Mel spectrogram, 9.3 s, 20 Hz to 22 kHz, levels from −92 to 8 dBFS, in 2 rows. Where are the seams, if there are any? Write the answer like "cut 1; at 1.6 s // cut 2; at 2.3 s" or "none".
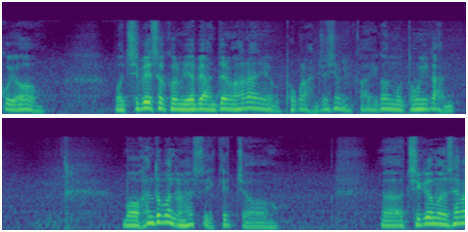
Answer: cut 1; at 4.5 s // cut 2; at 6.4 s

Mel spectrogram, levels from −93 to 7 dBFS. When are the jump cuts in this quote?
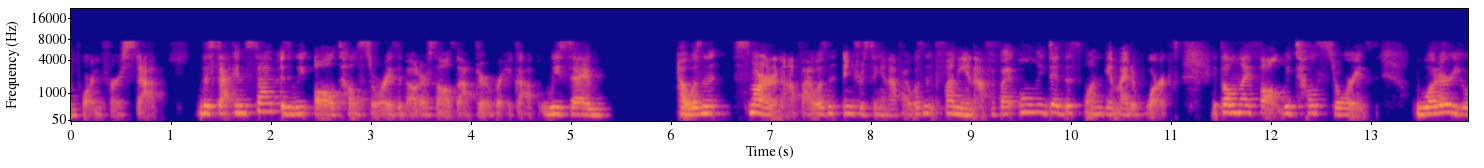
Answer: cut 1; at 10.3 s

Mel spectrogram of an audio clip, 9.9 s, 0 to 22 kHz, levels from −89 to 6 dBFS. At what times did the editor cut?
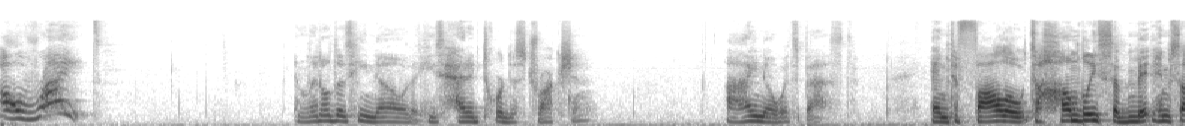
none

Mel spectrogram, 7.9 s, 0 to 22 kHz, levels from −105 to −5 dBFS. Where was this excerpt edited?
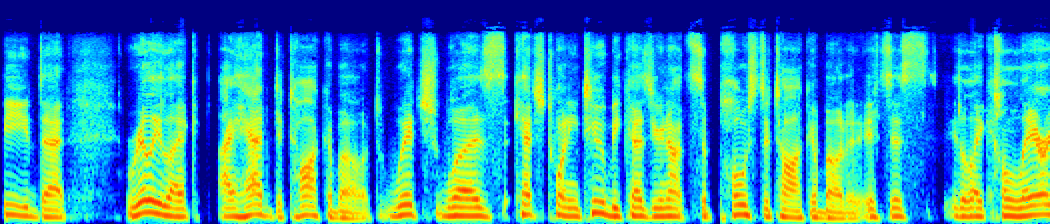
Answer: cut 1; at 3.8 s

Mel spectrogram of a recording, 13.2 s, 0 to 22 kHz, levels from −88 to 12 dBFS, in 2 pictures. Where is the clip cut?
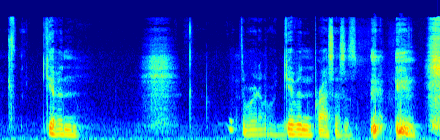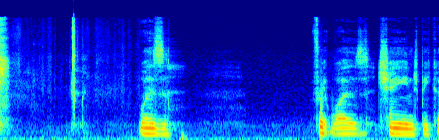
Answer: cut 1; at 3.6 s // cut 2; at 4.0 s // cut 3; at 4.7 s // cut 4; at 8.7 s // cut 5; at 11.5 s // cut 6; at 12.2 s

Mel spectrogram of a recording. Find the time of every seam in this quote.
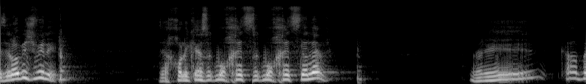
cut 1; at 2.5 s

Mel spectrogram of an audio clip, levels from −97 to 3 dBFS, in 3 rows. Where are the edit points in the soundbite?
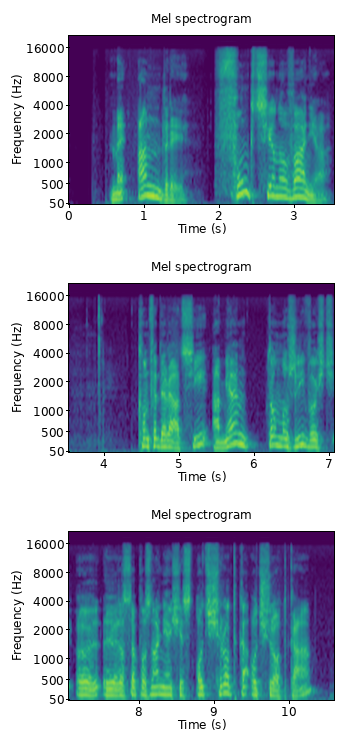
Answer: cut 1; at 8.7 s

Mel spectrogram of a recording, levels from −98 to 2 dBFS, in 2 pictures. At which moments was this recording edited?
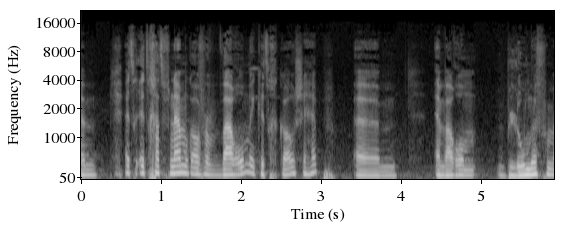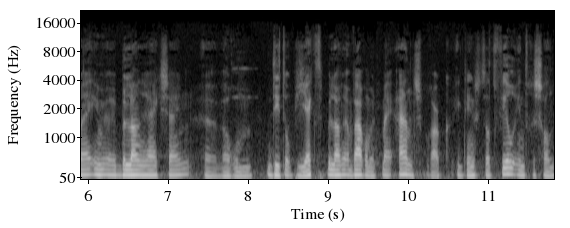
cut 1; at 8.1 s

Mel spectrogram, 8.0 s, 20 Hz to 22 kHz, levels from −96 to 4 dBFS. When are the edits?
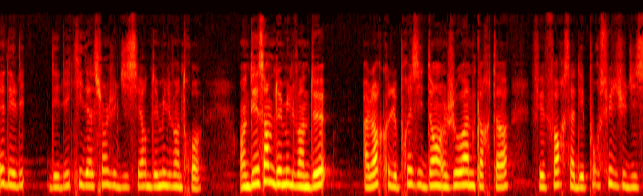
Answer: none

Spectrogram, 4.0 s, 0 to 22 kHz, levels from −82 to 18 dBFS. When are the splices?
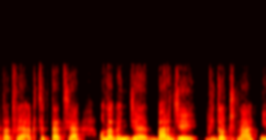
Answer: none

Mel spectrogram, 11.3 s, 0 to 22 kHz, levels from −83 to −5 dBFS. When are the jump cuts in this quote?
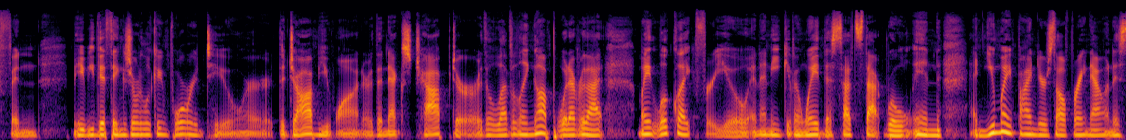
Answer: none

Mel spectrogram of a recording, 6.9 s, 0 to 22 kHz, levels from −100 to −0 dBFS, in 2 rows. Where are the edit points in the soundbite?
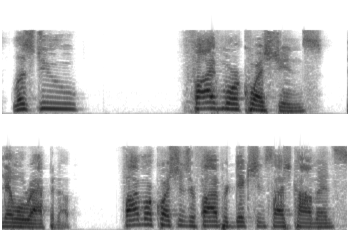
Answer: cut 1; at 3.5 s // cut 2; at 5.6 s

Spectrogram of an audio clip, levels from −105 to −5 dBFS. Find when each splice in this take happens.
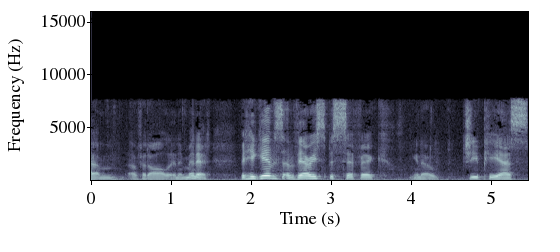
none

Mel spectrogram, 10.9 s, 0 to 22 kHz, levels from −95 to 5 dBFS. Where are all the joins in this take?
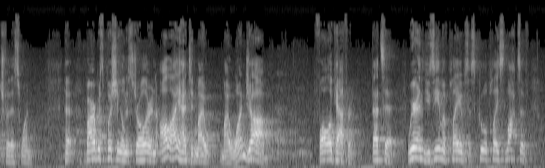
cut 1; at 2.5 s // cut 2; at 3.9 s // cut 3; at 6.2 s // cut 4; at 8.1 s // cut 5; at 8.4 s

